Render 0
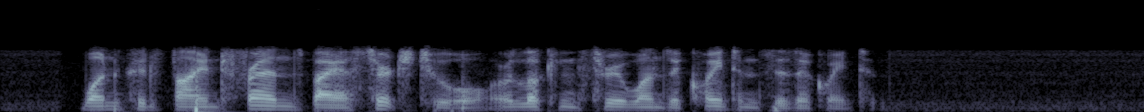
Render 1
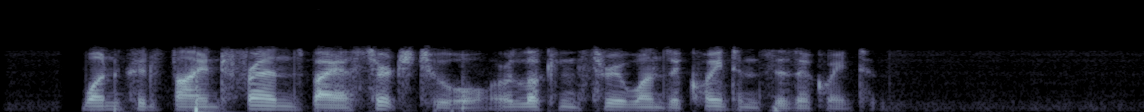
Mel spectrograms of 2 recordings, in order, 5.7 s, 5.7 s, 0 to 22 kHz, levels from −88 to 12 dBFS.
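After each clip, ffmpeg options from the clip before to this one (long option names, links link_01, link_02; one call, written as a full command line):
ffmpeg -i in.wav -af "agate=range=-33dB:threshold=-57dB:ratio=3:detection=peak" out.wav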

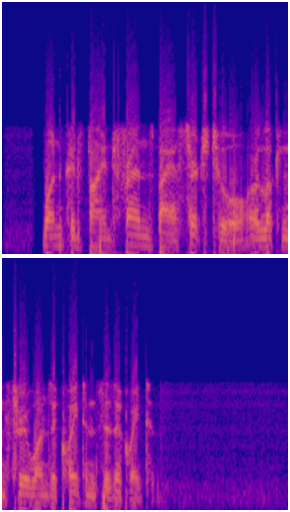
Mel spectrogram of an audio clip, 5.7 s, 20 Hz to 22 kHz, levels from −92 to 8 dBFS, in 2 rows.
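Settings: ffmpeg -i in.wav -af "acompressor=threshold=-29dB:ratio=16,lowpass=frequency=3200:width=0.5412,lowpass=frequency=3200:width=1.3066,aeval=exprs='clip(val(0),-1,0.0251)':channel_layout=same,volume=5dB" out.wav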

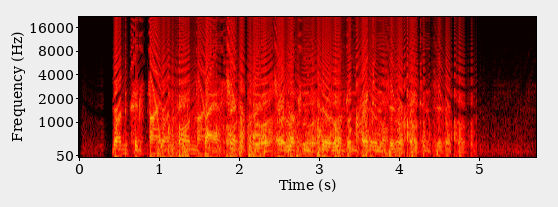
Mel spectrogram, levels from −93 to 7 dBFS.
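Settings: ffmpeg -i in.wav -af "acrusher=samples=19:mix=1:aa=0.000001:lfo=1:lforange=30.4:lforate=1,aecho=1:1:276|554|594:0.126|0.133|0.562,volume=1dB" out.wav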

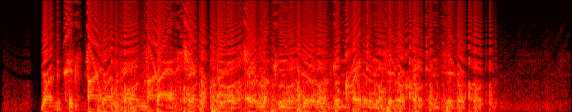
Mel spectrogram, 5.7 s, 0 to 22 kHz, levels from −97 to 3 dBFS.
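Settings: ffmpeg -i in.wav -filter_complex "[0:a]acompressor=threshold=-32dB:ratio=6,asplit=2[link_01][link_02];[link_02]adelay=18,volume=-9dB[link_03];[link_01][link_03]amix=inputs=2:normalize=0,volume=-3dB" out.wav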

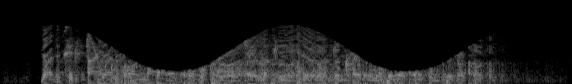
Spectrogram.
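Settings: ffmpeg -i in.wav -filter_complex "[0:a]asplit=2[link_01][link_02];[link_02]aecho=0:1:122|244|366|488|610:0.237|0.123|0.0641|0.0333|0.0173[link_03];[link_01][link_03]amix=inputs=2:normalize=0,afftfilt=real='re*lt(b*sr/1024,580*pow(6400/580,0.5+0.5*sin(2*PI*0.43*pts/sr)))':imag='im*lt(b*sr/1024,580*pow(6400/580,0.5+0.5*sin(2*PI*0.43*pts/sr)))':win_size=1024:overlap=0.75,volume=3dB" out.wav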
